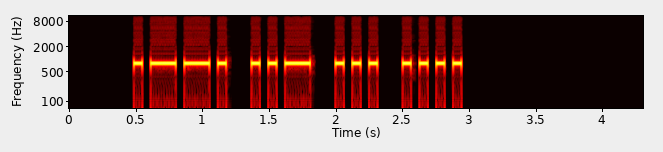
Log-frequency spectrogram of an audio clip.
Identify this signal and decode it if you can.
Morse code, heard as a keyed tone, about 19 wpm, 800 Hz. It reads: PUSH
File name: Alphabetical / Alphabetical mp3s / Ps @18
